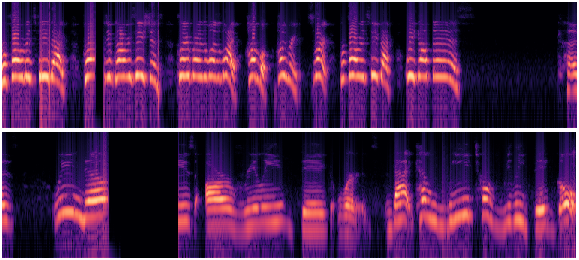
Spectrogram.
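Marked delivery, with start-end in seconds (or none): 0.0-5.2 shrill, very high, loud yelling. Shouting work buzzwords the way a friend yelled a football word: imitating Achinthia yelling.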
